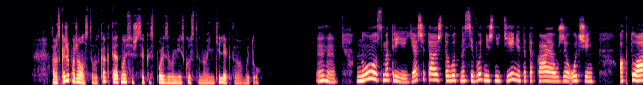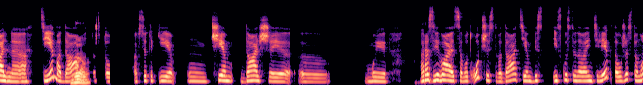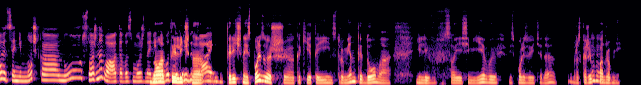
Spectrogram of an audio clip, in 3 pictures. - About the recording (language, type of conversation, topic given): Russian, podcast, Как вы относитесь к использованию ИИ в быту?
- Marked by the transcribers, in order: tapping; other background noise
